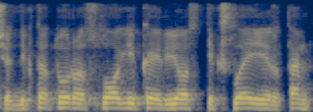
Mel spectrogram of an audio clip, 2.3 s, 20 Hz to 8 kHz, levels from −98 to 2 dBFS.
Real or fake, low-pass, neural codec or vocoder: fake; 7.2 kHz; vocoder, 44.1 kHz, 128 mel bands every 512 samples, BigVGAN v2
